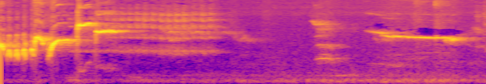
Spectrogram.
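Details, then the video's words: White-rumped shama singing competitively: a burst of rich rising whistles and a high sustained note, a pause, then a few soft notes and a long, slowly falling whistle over faint low rumble. "chòe lửa hót đấu"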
